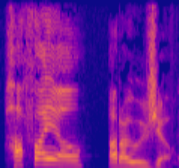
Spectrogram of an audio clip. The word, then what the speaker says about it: Rafael Araujo: At center, Rafael Araujo.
